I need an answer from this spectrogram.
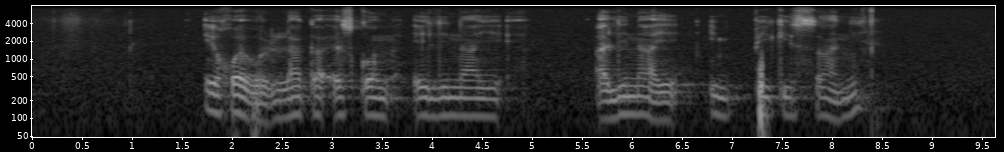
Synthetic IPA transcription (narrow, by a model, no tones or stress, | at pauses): ixwɛβɔlakʼaʔesi̥kʼɔmelnjɛ | alinajɛimpʰʼik̬ʼisaːni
